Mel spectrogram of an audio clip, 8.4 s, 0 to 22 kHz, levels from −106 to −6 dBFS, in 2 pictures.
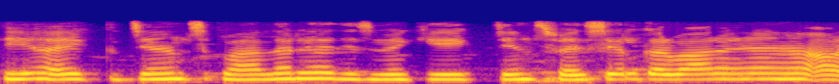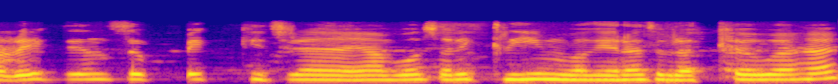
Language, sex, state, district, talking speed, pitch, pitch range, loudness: Hindi, female, Bihar, Jamui, 205 wpm, 240 Hz, 230-250 Hz, -13 LUFS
